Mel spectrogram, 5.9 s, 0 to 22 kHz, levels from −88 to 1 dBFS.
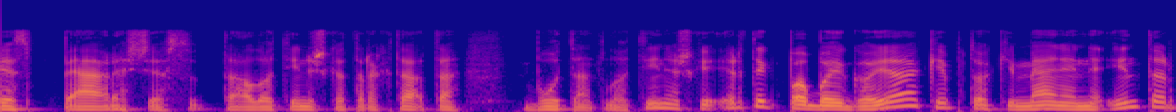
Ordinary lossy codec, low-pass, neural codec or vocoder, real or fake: MP3, 96 kbps; 7.2 kHz; none; real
